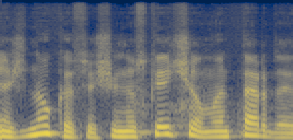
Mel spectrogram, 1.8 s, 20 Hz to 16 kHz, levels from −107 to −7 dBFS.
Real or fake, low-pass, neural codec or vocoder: fake; 14.4 kHz; autoencoder, 48 kHz, 32 numbers a frame, DAC-VAE, trained on Japanese speech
